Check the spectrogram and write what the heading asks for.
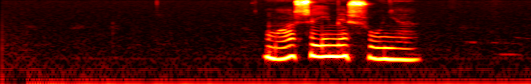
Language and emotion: Russian, neutral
